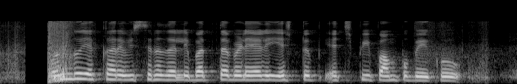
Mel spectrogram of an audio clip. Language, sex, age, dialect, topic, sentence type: Kannada, female, 25-30, Coastal/Dakshin, agriculture, question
